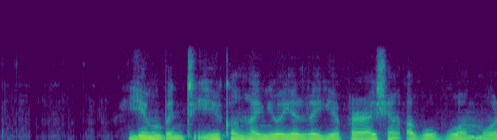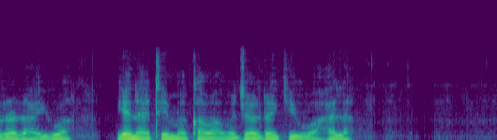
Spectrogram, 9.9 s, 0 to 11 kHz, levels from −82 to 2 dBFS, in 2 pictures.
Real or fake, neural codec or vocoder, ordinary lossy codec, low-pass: fake; codec, 16 kHz, 4.8 kbps, FACodec; none; 7.2 kHz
